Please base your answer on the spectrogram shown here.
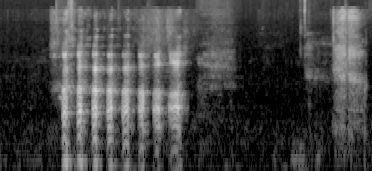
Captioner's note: laughs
